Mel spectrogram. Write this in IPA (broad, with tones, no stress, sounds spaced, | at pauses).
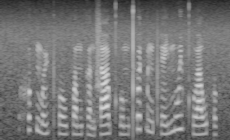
h ʊ˥ k̚ m ɵ˨˥ ɥ pʰ o˨ w p ɐ˨ m k ɐ˨˩ n s aː˨˧ kʷʰ ɐ˨ m t̪ʰ ɵ˥ t̚ ɐ˨˧ ŋ pʰ e˨˧ j m uː˥ j kʷʰ aː˨˧ w h ʊ˨˥ k̚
